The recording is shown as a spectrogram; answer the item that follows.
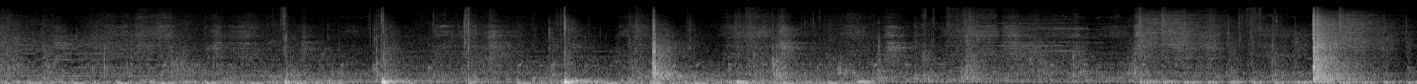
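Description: Background music with a handful of sharp slaps and thuds from a barefoot Kenpo karate blocking set performed at speed, the loudest near the end.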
